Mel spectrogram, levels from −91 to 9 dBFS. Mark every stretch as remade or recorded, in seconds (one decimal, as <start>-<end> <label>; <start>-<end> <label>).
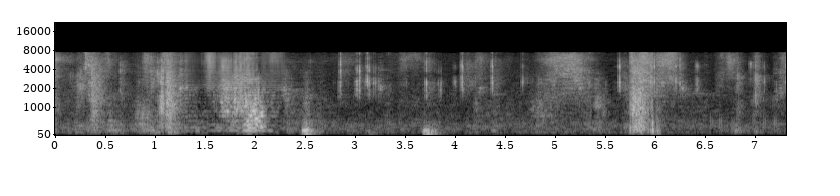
0.0-1.3 recorded; 1.3-2.3 remade; 2.3-7.3 recorded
